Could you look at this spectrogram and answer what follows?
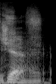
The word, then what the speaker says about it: Geoff: I'm going to say Joff this entire time. – It's Geoff. – I know it is, but how it's spelled, it's Joff. So...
